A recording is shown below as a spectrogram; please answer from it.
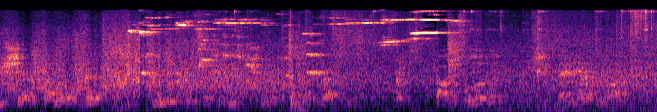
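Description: Tram running along its track, a steady rumble inside the car, with indistinct voices of people talking throughout and a few brief high-pitched squeaks in the middle.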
